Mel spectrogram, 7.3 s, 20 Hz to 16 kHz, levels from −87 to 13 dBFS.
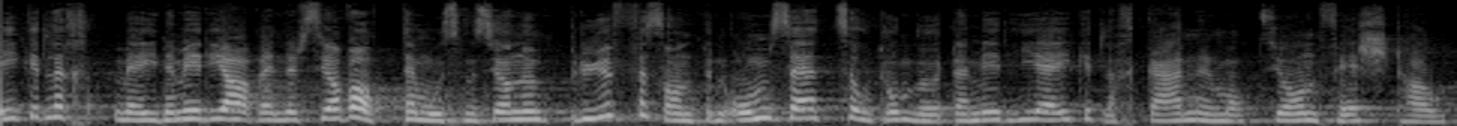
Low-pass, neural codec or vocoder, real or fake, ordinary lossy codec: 14.4 kHz; vocoder, 48 kHz, 128 mel bands, Vocos; fake; Opus, 64 kbps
